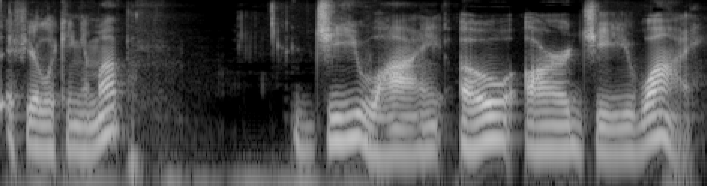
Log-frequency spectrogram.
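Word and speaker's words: György: you're looking him up, Gyorgy. Gy is pronounced a bit like a J in Hungarian, apparently, and if I'm wrong, I don't care.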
